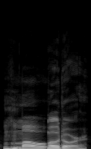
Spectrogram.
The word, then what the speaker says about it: Modor: Motor. – Modor. – Am I pronouncing that right? – Modor. – M-O-D-O-R. – Like Mordor.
